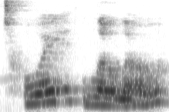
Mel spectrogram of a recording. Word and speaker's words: Toilolo: toy L is how you say my last name t o i l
